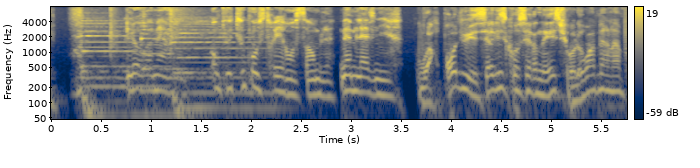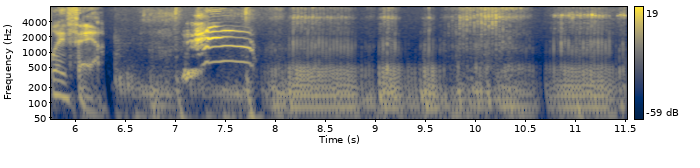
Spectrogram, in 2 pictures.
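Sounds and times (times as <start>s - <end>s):
speech: 0.8s - 7.4s
cat purring: 6.4s - 11.5s.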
